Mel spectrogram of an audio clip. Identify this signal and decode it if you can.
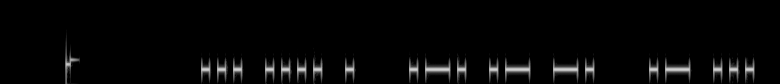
Morse code, heard as a keyed tone, about 16 wpm, 700 Hz. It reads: SHE RAN AS
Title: Sentences from Top 1000 Words - Review Part 4 - 15wpm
